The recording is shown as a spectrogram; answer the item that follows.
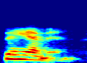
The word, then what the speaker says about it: salmon: I was going to say salmon, y'all, because, that's that Philadelphia education system. But as my son has, continued to correct me, it's salmon. The L is silent.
